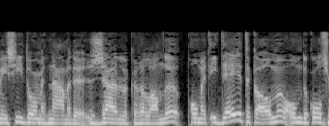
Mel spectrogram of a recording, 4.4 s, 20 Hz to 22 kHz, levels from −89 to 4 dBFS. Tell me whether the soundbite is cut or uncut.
uncut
